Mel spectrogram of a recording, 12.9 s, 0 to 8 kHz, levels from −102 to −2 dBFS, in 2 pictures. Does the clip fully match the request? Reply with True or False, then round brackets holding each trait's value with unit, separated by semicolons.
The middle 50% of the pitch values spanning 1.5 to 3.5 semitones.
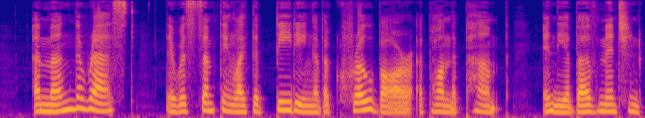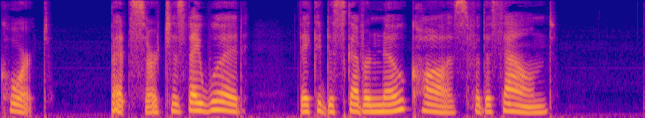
True (2.8 semitones)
